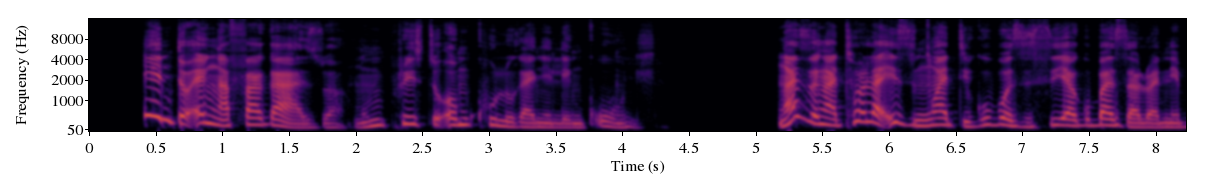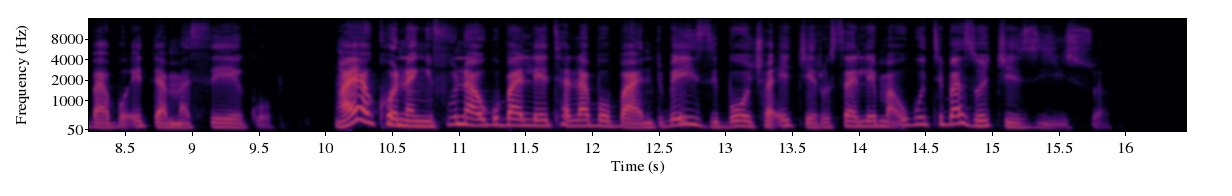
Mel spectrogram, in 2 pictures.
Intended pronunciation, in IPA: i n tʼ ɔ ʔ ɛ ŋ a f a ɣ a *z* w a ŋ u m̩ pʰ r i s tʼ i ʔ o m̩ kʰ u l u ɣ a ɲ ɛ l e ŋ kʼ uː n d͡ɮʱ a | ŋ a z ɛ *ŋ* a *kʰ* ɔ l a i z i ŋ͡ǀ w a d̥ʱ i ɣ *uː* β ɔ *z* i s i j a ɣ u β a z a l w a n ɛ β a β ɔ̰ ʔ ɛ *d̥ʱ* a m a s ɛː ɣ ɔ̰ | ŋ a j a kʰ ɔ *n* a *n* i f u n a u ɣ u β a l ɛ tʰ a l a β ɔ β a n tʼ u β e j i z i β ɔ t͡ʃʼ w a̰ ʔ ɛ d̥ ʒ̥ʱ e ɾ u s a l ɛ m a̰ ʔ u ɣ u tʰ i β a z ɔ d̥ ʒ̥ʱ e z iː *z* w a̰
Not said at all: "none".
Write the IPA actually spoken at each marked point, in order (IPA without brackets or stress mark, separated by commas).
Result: z, ŋ, tʰ, u, z, d̥ʱ, n, ŋ, s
